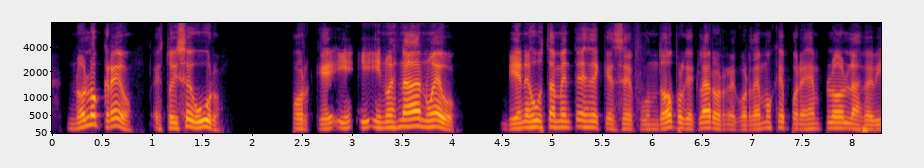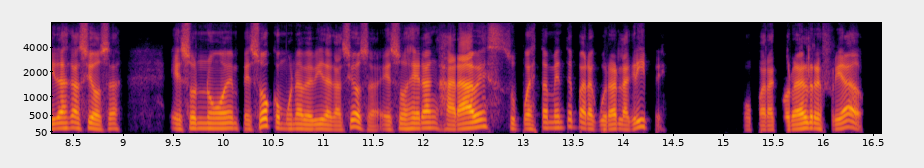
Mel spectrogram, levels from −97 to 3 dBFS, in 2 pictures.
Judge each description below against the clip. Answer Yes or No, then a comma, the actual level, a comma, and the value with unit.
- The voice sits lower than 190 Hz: Yes, medium, 140 Hz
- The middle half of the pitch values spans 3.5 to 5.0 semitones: Yes, average, 3.8 semitones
